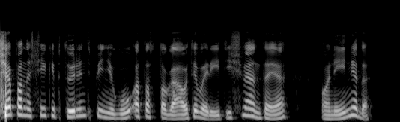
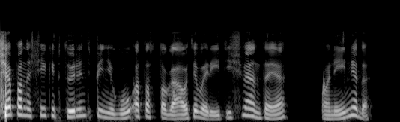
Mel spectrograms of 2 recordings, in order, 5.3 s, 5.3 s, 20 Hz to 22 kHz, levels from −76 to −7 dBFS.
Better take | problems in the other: first | noise reduction (neural mask model Resemble Enhance denoiser)

